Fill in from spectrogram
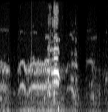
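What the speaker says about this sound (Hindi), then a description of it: "ये मुर्गे चेक कर ले" Roosters and hens at a Sunday bird market in Rawalpindi, with one close bird giving a short crow-like call and clucks in a brief burst, fairly quiet.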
